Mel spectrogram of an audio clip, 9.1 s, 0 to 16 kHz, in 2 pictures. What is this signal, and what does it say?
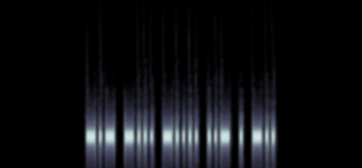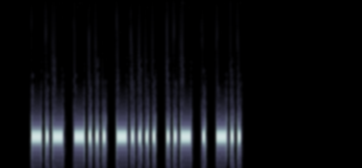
Morse code, heard as a keyed tone, about 31 wpm, 700 Hz. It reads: KB6UED KB6UED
